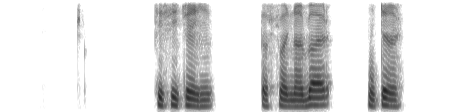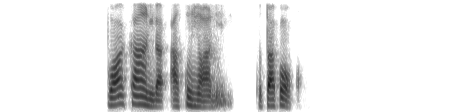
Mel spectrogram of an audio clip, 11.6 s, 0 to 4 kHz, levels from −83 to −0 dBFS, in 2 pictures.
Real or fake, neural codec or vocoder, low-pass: fake; autoencoder, 22.05 kHz, a latent of 192 numbers a frame, VITS, trained on one speaker; 3.6 kHz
